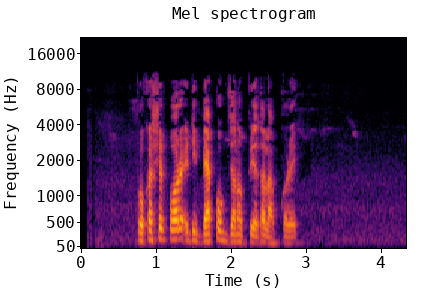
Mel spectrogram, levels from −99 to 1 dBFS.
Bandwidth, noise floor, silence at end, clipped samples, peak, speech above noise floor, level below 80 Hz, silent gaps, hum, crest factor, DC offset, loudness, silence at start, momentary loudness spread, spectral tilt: 11 kHz; -63 dBFS; 1.5 s; under 0.1%; -2 dBFS; 41 dB; -72 dBFS; none; none; 22 dB; under 0.1%; -23 LUFS; 0.75 s; 12 LU; -4.5 dB/octave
